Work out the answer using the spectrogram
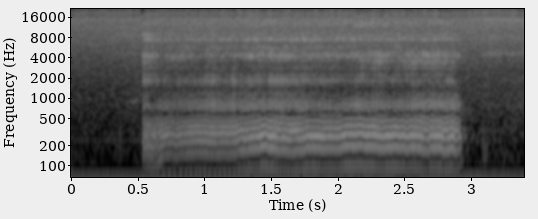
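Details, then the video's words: French bulldog asleep, snoring in one long steady drone about two and a half seconds, rich buzzing harmonics, quiet indoor background. "french bulldog snoring"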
